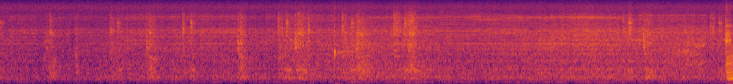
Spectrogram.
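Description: A profile milling machine runs with a steady mechanical drone, faint ticking and a broadband hum throughout, fairly quiet and without speech.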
